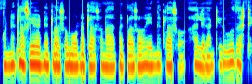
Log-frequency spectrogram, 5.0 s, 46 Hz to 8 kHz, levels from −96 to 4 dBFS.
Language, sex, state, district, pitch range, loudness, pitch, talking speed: Kannada, male, Karnataka, Chamarajanagar, 140-155 Hz, -22 LUFS, 145 Hz, 190 wpm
